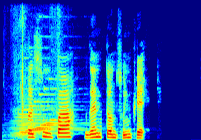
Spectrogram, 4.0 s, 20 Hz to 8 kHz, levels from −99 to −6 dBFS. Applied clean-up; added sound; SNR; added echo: none; Chime; 14 dB; none.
